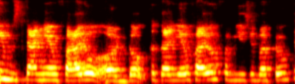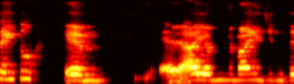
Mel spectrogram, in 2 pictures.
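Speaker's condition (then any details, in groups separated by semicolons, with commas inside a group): Cerebral palsy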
